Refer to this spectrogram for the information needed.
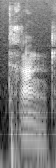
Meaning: first/third-person singular preterite of trinken
- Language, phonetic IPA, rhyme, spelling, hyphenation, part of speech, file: German, [tʁaŋk], -aŋk, trank, trank, verb, De-trank.ogg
